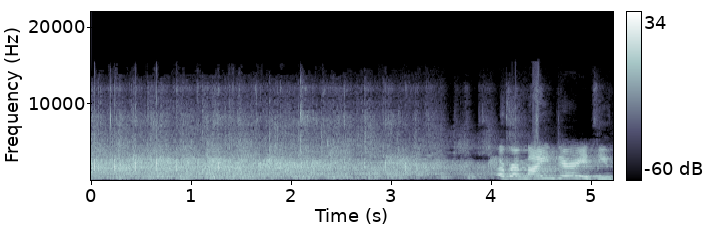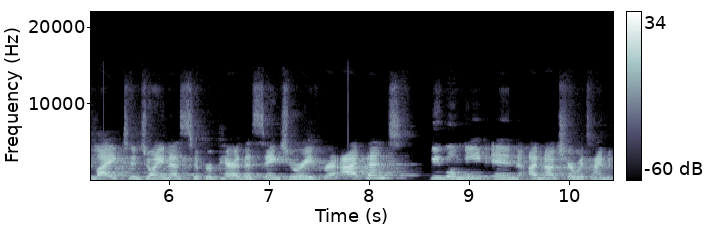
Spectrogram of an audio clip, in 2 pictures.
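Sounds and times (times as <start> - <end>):
church audience applause: 0.0 - 4.6
speech: 4.1 - 10.4.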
